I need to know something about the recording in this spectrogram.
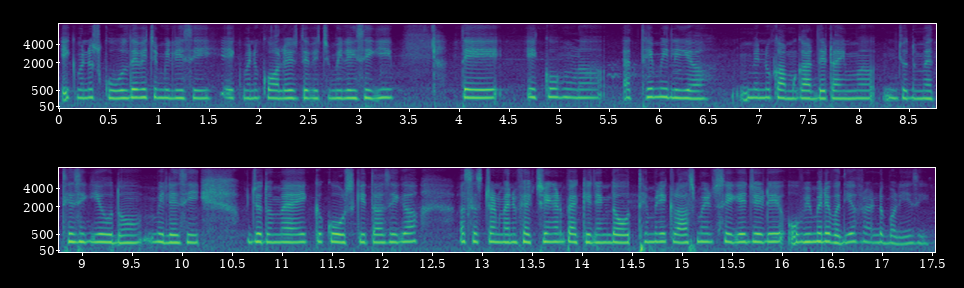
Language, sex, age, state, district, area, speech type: Punjabi, female, 18-30, Punjab, Fatehgarh Sahib, rural, spontaneous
